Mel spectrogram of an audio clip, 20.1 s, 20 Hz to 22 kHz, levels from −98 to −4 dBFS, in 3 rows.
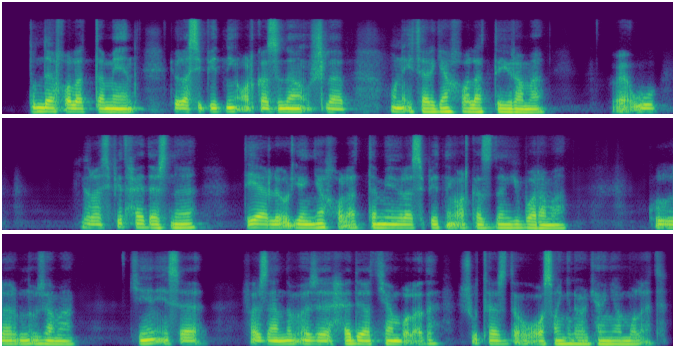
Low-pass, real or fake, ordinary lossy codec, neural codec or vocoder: none; fake; none; codec, 24 kHz, 0.9 kbps, DualCodec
